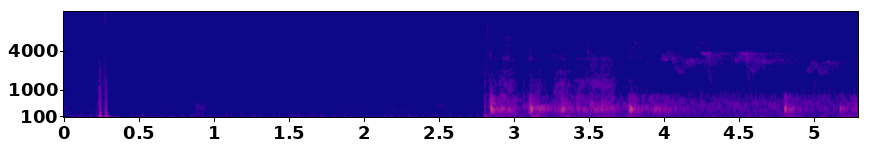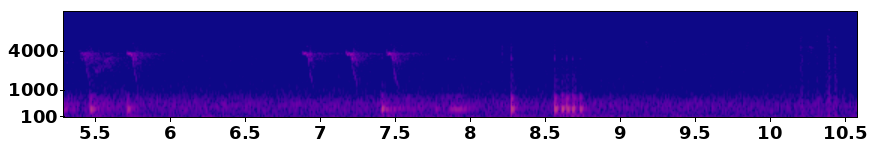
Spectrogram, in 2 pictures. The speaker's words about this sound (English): Stop recording the wild bird.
